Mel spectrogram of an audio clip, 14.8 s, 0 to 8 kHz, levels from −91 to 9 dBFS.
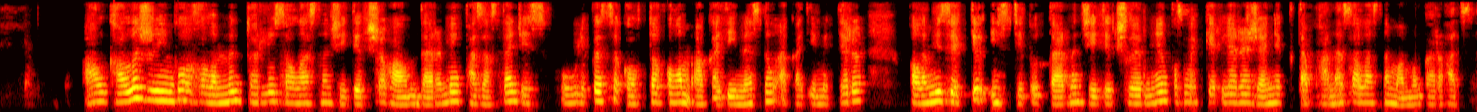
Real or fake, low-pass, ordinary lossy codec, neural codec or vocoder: fake; 7.2 kHz; AAC, 32 kbps; codec, 24 kHz, 0.9 kbps, WavTokenizer, medium speech release version 1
